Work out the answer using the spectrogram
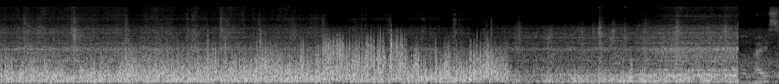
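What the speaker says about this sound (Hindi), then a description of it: "मेचेदा से ट्रेन निकल चुकी है" The Shree Jagannath Express, with well-kept ICF coaches of South Eastern Railway, pulls out of Mecheda station in a loud, close rumble of wheels and carriages with buffeting wind, easing slightly toward the end.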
